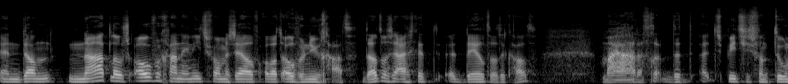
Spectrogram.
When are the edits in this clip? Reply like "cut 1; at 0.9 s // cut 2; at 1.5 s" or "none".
none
